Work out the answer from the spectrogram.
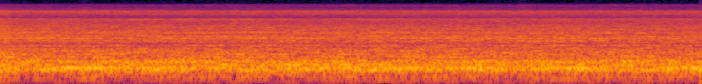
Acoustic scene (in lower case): subway train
